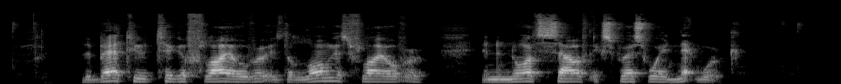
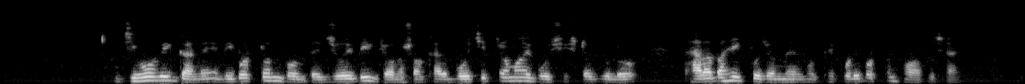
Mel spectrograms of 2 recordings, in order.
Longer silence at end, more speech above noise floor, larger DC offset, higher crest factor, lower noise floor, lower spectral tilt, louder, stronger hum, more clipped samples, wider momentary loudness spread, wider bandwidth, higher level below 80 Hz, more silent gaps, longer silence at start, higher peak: first, 1.05 s vs 0.7 s; second, 42 dB vs 50 dB; neither; about the same, 22 dB vs 18 dB; about the same, -68 dBFS vs -68 dBFS; second, -3 dB/octave vs -8.5 dB/octave; second, -25 LUFS vs -19 LUFS; neither; neither; first, 19 LU vs 15 LU; first, 11.5 kHz vs 7 kHz; second, -74 dBFS vs -60 dBFS; neither; second, 0.35 s vs 1.25 s; about the same, -4 dBFS vs -2 dBFS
